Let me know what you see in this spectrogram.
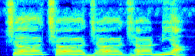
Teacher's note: च, छ, ज, झ, निया ये पांचों ही तालव्य व्यंजन कहलाते हैं, इसलिए च और छ तालव्य व्यंजन वर्ण हैं।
